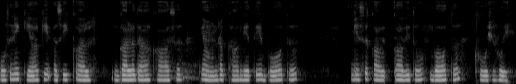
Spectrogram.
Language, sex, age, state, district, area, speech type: Punjabi, female, 18-30, Punjab, Tarn Taran, rural, spontaneous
